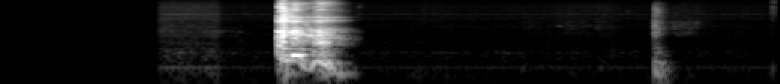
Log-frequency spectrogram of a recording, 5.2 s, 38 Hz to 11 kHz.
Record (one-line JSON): {"cough_length": "5.2 s", "cough_amplitude": 25910, "cough_signal_mean_std_ratio": 0.21, "survey_phase": "beta (2021-08-13 to 2022-03-07)", "age": "65+", "gender": "Male", "wearing_mask": "No", "symptom_none": true, "smoker_status": "Never smoked", "respiratory_condition_asthma": false, "respiratory_condition_other": false, "recruitment_source": "REACT", "submission_delay": "1 day", "covid_test_result": "Negative", "covid_test_method": "RT-qPCR"}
